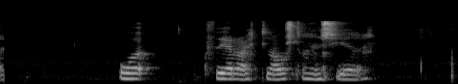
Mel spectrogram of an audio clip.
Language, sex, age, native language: Icelandic, male, 8, Icelandic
